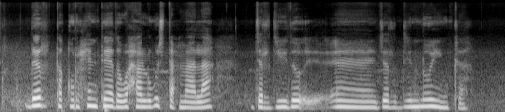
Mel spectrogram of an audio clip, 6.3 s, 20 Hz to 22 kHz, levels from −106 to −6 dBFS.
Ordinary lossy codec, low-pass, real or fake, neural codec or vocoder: none; 19.8 kHz; fake; vocoder, 44.1 kHz, 128 mel bands, Pupu-Vocoder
